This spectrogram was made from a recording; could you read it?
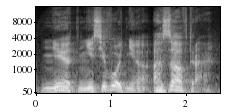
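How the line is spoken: Displeased mutter. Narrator (Russian): Костя недовольно пробормотал

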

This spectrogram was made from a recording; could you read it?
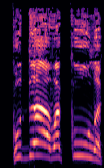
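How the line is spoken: Young men shouting. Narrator (Russian): кричали парубки

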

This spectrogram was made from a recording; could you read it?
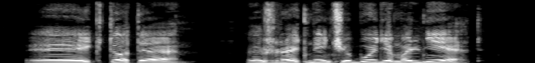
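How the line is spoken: Hoarse bass bellow. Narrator (Russian): заорал, не прокашлявшись, басом

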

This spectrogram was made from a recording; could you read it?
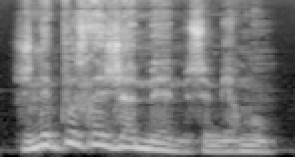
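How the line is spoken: Trembling exclamation. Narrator (French): s'écria Camille, les lèvres frémissantes

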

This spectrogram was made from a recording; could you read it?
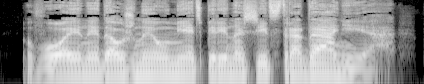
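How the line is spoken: Growled. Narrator (Russian): прорычал коготь

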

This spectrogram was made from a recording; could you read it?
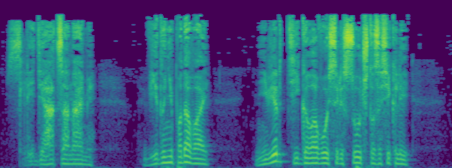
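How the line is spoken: Ingratiating whisper close to ear. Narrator (Russian): Киря вкрадчиво, чуть ли не в ухо забравшись, прошептал

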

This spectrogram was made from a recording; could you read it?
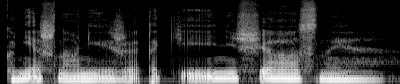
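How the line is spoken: Sighing king. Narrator (Russian): вздохнул король

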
